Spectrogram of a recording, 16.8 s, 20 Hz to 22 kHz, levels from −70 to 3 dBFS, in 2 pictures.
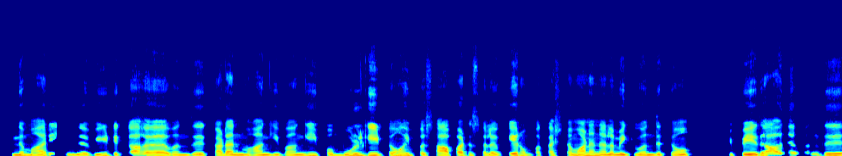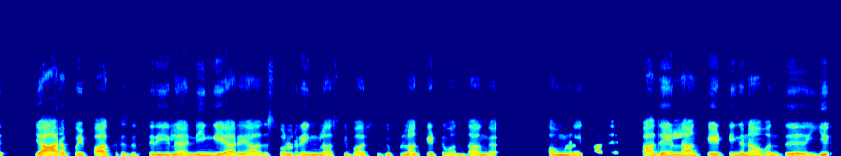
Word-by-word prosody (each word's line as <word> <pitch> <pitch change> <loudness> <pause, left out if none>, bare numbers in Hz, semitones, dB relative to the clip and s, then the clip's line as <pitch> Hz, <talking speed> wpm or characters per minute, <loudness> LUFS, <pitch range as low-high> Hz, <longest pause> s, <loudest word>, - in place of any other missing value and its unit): இந்தமாரி 160 +6 0 0.2
இந்த 160 -1 -2
வீட்டுக்காக 180 -2 -1 0.3
வந்து 160 +5 -2 0.2
கடன் 170 +2 +2
வாங்கி, 170 +1 0
வாங்கி 175 +5 -1
இப்ப 165 - -5
மூழ்கிட்டோம். 200 +2 +1
இப்ப 170 -4 -5
சாப்பாட்டு 190 +5 +2
செலவுக்கே 185 +5 +1
ரொம்ப 175 +1 -11
கஷ்டமான 185 +3 -1
நிலைமைக்கு 170 -2 +2
வந்துட்டோம். 170 +1 0 0.4
இப்ப 170 - -24
ஏதாவது 225 +10 0 0.2
வந்து 185 +4 -3 0.5
யார 215 +8 +8
போய் 200 0 0
பார்க்கறது? 175 0 +1 0.2
தெரியல. 165 -1 +3 0.2
நீங்க 200 +2 +1
யாரையாவது 170 +3 +1
சொல்றீங்களா, 180 -4 0
சிபாரிசுக்கு? 160 0 -4
இப்பிடிலாம் 170 +3 -1
கேட்டு 165 0 -2
வந்தாங்க. 150 -1 -1 0.6
அவுங்களுடைய 155 -1 +2
கத 485 - -3 0.4
கதையெல்லாம் 195 +4 +3
கேட்டீங்கன்னா 195 0 +1
வந்து, 185 +6 -1 0.3
எ - - 0
175 Hz, 130 wpm, -21 LUFS, 165-190 Hz, 0.6 s, யார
